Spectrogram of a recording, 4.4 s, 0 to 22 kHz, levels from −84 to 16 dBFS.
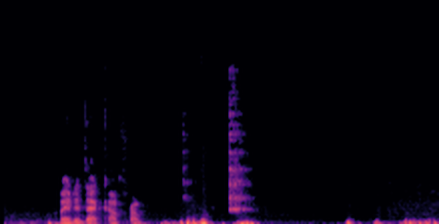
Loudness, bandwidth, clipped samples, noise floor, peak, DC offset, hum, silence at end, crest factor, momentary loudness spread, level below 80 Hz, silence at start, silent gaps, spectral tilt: -26 LUFS; 11.5 kHz; under 0.1%; -70 dBFS; -2 dBFS; under 0.1%; none; 0 s; 24 dB; 19 LU; -40 dBFS; 0.5 s; none; -8 dB/octave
